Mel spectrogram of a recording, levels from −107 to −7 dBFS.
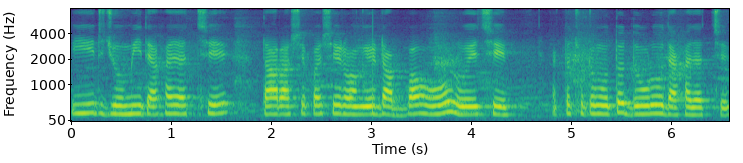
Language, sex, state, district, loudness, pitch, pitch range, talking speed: Bengali, female, West Bengal, Malda, -21 LUFS, 220 Hz, 210-230 Hz, 175 wpm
